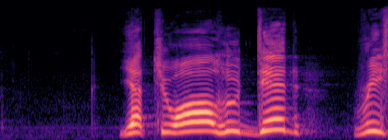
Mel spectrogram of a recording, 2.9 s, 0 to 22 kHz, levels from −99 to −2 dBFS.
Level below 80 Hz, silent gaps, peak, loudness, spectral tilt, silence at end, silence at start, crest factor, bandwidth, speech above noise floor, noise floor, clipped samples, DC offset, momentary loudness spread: -84 dBFS; none; -6 dBFS; -21 LUFS; -5 dB/octave; 0 s; 0.9 s; 16 dB; 12 kHz; 53 dB; -73 dBFS; under 0.1%; under 0.1%; 12 LU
